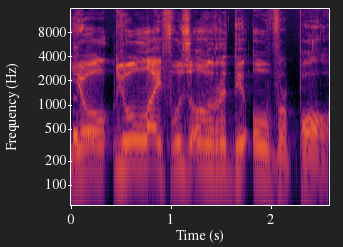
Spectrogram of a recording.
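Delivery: put-on Russian accent, full of mystery. Retelling what a bullet capsule said in a video, in a mysterious russian accent. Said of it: "in a mysterious Russian accent".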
